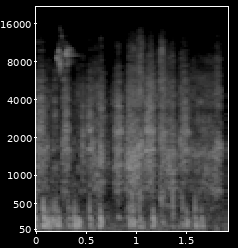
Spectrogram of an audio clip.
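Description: Cartoon dogs panting, a quick rhythmic run of breathy huffs repeating evenly, close and moderately loud, with a faint high whimper near the start.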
